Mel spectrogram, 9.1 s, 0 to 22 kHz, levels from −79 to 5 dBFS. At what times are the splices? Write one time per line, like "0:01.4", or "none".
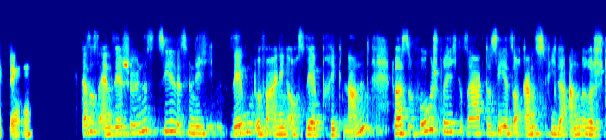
none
